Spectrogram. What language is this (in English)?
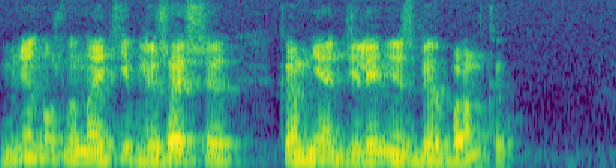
Russian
